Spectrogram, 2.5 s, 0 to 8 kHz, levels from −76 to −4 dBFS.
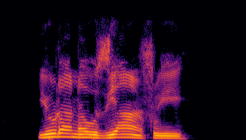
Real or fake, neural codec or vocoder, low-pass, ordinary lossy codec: real; none; 7.2 kHz; Opus, 32 kbps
